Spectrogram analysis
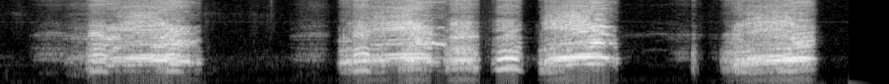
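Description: A goose gives a series of harsh, nasal honks, some drawn out and some clipped short, spaced irregularly with brief pauses between them.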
